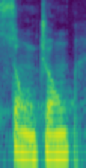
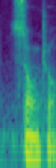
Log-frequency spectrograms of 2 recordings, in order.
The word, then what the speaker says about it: 送钟: So in Chinese, yes, gift a watch is 送钟. It's pronounced exactly like seeing someone's death. Like someone died, you take Witness. them to 送钟, like through the whole process of that.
